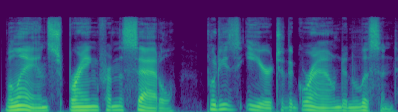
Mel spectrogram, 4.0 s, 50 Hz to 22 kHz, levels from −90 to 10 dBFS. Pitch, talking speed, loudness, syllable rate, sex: 115 Hz, 195 wpm, -18 LUFS, 4.7 syllables/s, male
